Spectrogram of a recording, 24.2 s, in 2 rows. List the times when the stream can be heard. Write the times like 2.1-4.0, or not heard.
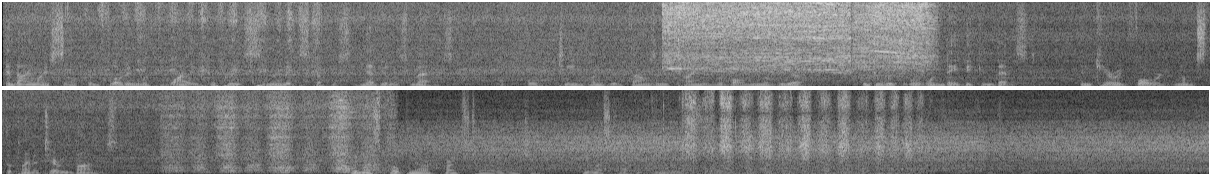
0.0-24.1.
